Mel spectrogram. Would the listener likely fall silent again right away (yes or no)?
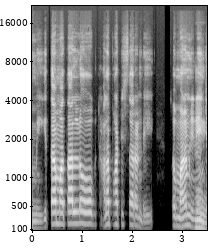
yes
